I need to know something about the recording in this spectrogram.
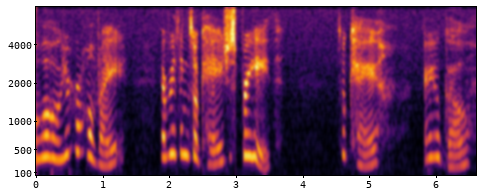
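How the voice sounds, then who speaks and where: A woman's voice: on the high side, no echo. A woman playing a blunt but protective and caring female supervillain in a casual, wry, conversational ASMR audio roleplay. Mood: urgent, soothing. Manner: casual, wry, reassuring, exasperated.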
